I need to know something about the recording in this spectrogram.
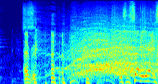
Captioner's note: cheers and applause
